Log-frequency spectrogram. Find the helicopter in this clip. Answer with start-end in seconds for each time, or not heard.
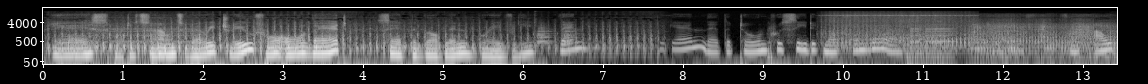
0.0-7.8, 9.7-13.3.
